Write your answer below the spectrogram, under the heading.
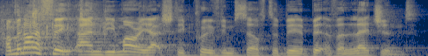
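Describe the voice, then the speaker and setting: A man's voice: mid-range voice, big pitch swings, racing, in a large hall, a crowd in the background, noisy background. A male stand-up comedian doing a conversational routine on a TV studio stage in front of a live audience, often tagging his lines with "right?".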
